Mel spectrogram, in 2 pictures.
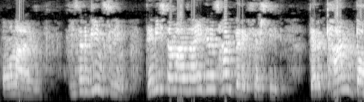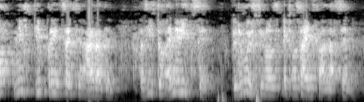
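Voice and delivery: loud, bitter jealous brother; envious outburst. Acted. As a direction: spit it out in envy. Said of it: "platzten jedoch vor lauter Neid". (neidisch und wütend)

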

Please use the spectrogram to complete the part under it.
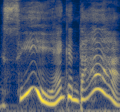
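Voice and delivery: high, sultry mock-sexy Spanish. Shown as a demonstration. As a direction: purr it like a flirt. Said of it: "the way that they speak is so sexy".

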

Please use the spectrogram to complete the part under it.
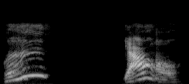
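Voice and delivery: high incredulous yelp on what; playing a baffled northerner; startled disbelief at y'all; mock northern confusion. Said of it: "But up north, when you say y'all".

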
